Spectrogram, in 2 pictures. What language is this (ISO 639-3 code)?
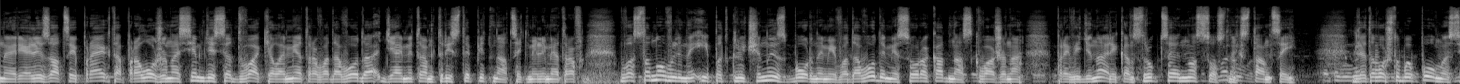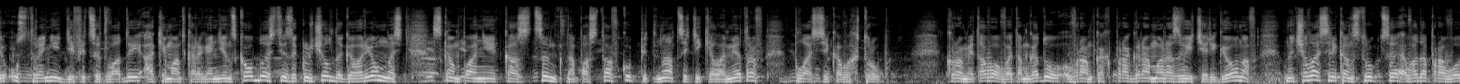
rus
